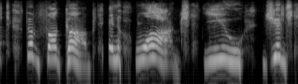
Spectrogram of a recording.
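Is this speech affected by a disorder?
Yes: cerebral palsy; uses walker and wheelchair.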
